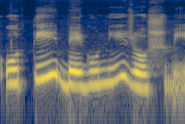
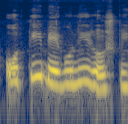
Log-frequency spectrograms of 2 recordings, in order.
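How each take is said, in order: First: "অতি বেগুনি রশ্মি" slowly, word by word; three whole words in "অতি বেগুনি রশ্মি", spaced apart; split by meaning. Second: Said in the usual way. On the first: Shown as a demonstration. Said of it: "মানে বলে বলতে চাই". ("অতি বেগুনি রশ্মি" অর্থ অনুযায়ী শব্দে ভেঙে) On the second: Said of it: "যদি আমরা অর্থ করে".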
